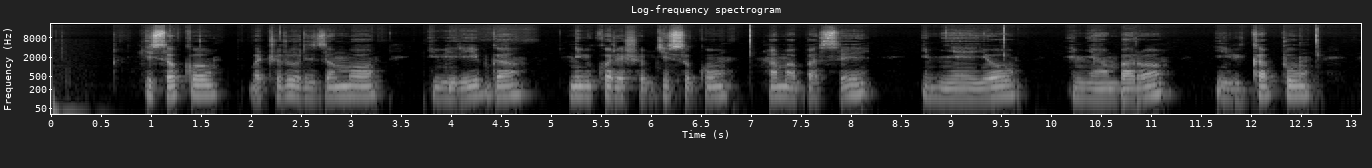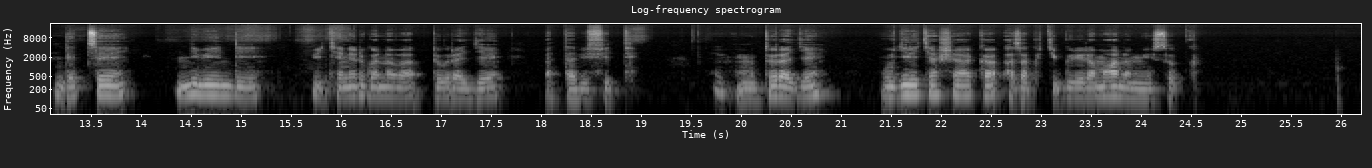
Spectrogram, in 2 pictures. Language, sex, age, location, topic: Kinyarwanda, male, 25-35, Nyagatare, finance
